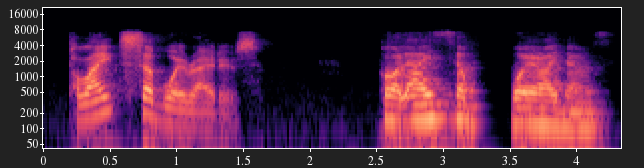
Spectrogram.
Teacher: So you stress the word riders, saying polite subway riders.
